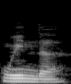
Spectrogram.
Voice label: "winda", Proto Germanic

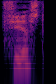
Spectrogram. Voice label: "fyrst", Anglo Saxon

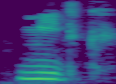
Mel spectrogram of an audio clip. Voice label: "mitk", Armenian

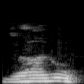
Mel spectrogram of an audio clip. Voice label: "zanu", Urdu

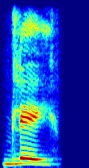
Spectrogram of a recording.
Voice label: "blej", Proto-Germanic

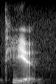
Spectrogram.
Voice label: "tien", Anglo Saxon

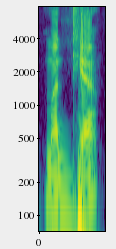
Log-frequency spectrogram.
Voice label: "madhya", Sanskrit

